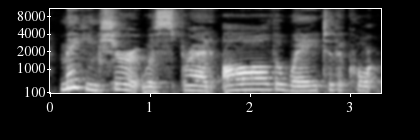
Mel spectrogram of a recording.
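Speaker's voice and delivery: ordinary delivery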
